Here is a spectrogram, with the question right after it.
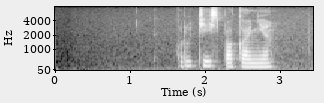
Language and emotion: Russian, neutral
